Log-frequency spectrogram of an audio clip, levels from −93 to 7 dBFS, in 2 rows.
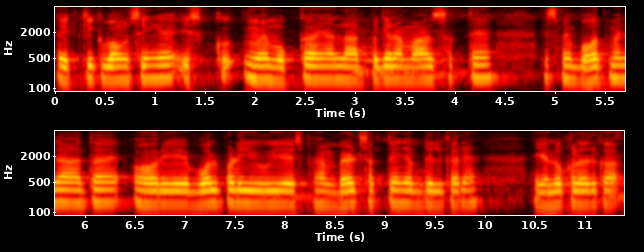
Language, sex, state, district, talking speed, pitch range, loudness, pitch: Hindi, female, Maharashtra, Nagpur, 180 wpm, 155-170 Hz, -27 LUFS, 160 Hz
